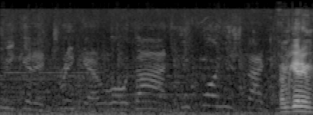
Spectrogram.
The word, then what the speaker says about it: Rodin: At least let me get a drink at Rodon's before you start...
